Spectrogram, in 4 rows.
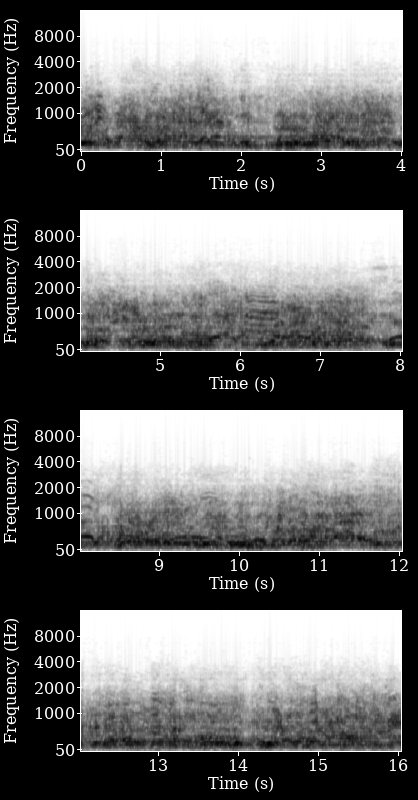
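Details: Lions about 5 metres away snarl and roar in a fight, with deep, rough growls running almost without pause.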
